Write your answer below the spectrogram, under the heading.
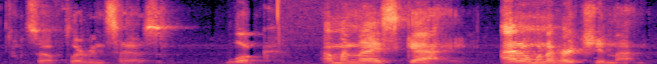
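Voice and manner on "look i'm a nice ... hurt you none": put-on New York accent, raised, high and loud. Game master voicing Flurvin staring at the party, Flurvin's New York accent. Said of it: "he drops the New York accent".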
